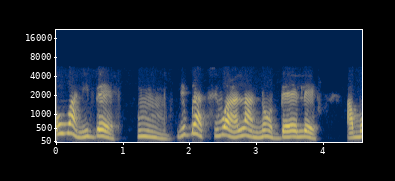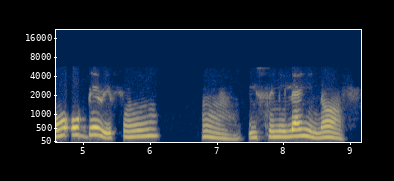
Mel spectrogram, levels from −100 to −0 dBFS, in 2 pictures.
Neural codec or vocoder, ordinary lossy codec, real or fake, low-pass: none; Opus, 24 kbps; real; 5.4 kHz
